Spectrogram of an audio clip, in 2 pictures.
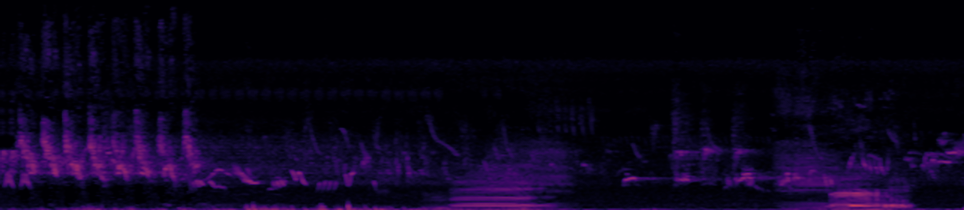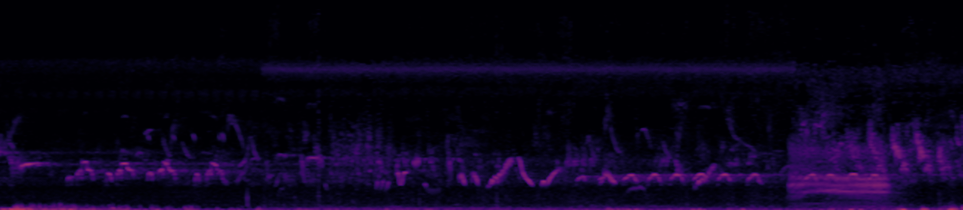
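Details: Dozens of tame, healthy, calm cattle in a farm pen give three drawn-out, deep, rich moos spaced across the recording, while small birds chirp and twitter steadily in the background.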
